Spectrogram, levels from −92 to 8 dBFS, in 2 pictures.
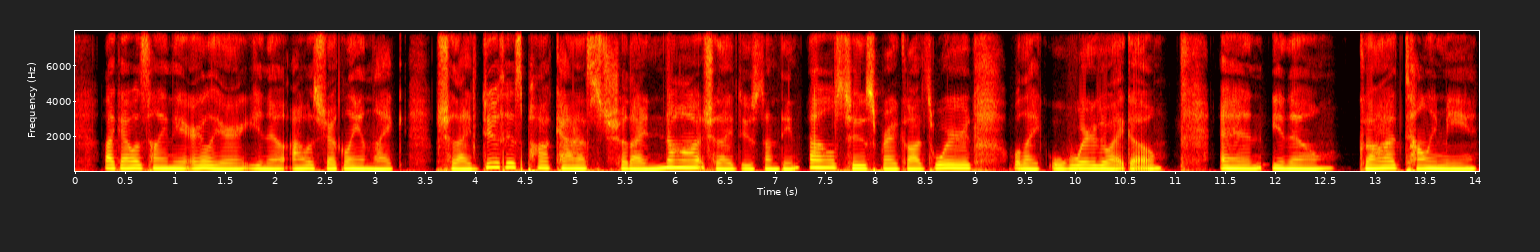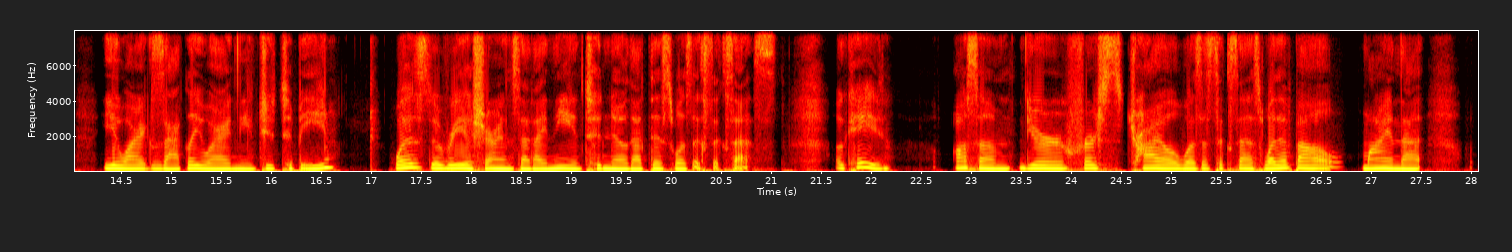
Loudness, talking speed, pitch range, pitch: -19 LUFS, 160 wpm, 170-195 Hz, 185 Hz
